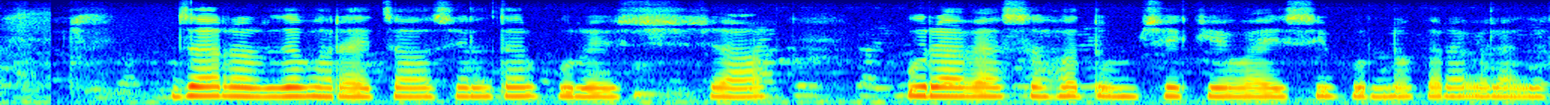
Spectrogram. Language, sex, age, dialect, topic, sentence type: Marathi, female, 18-24, Varhadi, banking, statement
